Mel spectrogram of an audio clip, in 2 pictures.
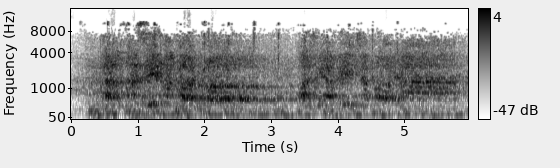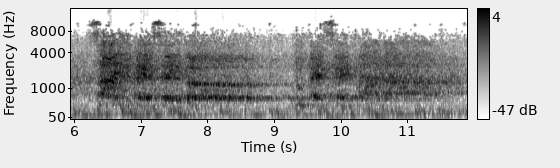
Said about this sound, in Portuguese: essa aqui é a versão que a torcida argentina cantou na Copa do Catar. Torcidas brasileiras, como a do Palmeiras, também têm cantado versões dessa música durante os jogos.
